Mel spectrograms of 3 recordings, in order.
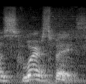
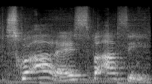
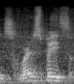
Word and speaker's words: Squarespace: sponsor of this video Squarespace squad ace Posse is not how you pronounce that whether you experienced web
